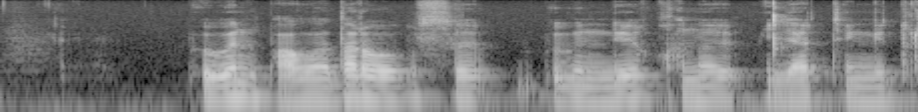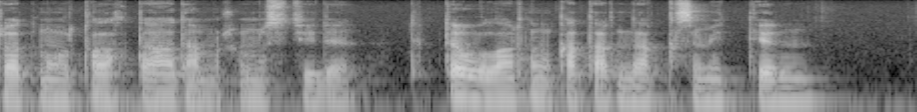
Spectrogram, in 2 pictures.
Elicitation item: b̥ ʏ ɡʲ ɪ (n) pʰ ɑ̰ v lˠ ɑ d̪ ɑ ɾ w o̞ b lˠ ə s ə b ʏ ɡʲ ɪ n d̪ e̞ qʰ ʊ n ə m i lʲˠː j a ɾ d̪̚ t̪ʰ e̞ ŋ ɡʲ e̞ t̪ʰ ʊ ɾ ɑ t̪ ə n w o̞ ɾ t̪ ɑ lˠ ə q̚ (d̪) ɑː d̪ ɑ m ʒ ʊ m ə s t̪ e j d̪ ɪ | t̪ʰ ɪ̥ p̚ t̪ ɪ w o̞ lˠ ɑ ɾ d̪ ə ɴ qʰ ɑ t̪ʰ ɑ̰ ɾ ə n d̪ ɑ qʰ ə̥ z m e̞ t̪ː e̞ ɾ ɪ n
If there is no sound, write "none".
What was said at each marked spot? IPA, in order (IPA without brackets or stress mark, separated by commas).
n, t̪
